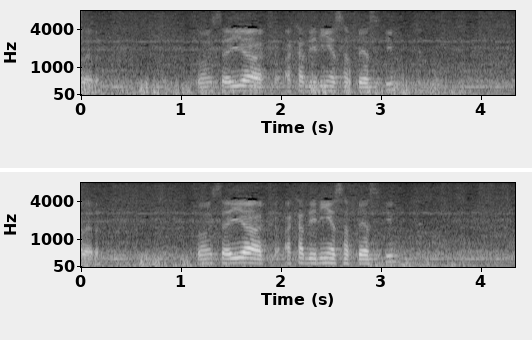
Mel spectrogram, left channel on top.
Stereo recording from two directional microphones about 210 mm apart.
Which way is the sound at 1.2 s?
45° right (ahead or behind).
